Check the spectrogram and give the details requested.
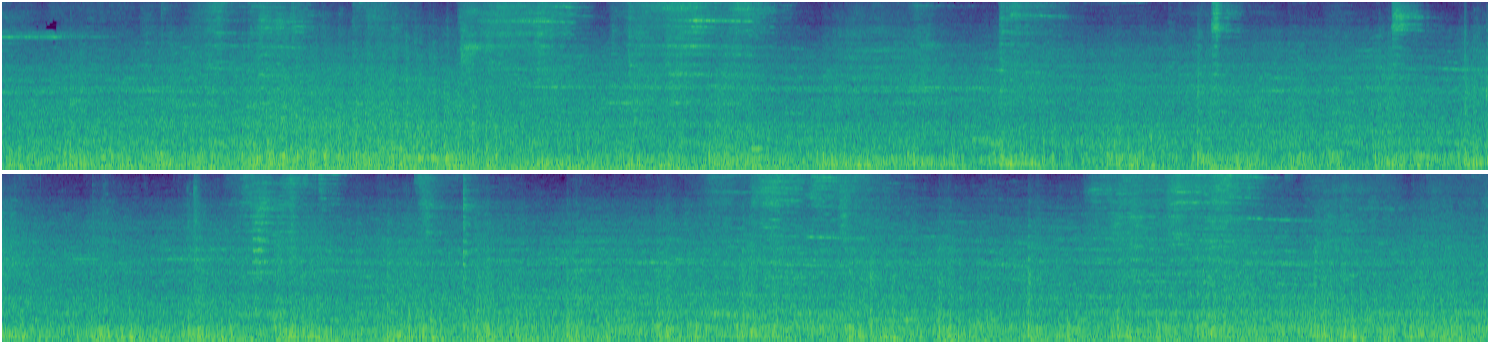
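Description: Intermodal freight train's flatcars, loaded with truck trailers and containers, rolling past close by: a steady rumble of steel wheels on the rails, with repeated brief high wheel squeals and clicks.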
